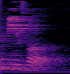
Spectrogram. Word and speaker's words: neighbours: GRAMOPHONE gramophone, gramophone, NEIGHNEIGHBOURS, जी silent हो जाएगा, जी को आपको बोलना नहीं है, बोलना है आपको नेबर, नेबर्स, ठीक है।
